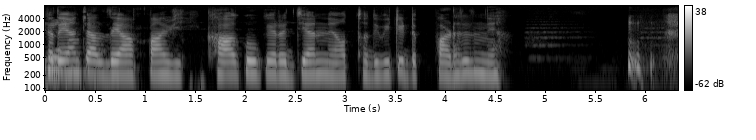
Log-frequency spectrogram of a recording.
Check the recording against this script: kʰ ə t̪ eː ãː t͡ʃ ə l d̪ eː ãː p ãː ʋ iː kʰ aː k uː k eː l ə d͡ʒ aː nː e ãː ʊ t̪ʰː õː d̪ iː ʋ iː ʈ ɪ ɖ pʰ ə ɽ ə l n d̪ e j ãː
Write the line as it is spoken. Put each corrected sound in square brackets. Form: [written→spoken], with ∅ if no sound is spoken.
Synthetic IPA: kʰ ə [t̪→d̪] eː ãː t͡ʃ ə l d̪ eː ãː p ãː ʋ iː kʰ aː k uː k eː [l→ɾ] ə d͡ʒ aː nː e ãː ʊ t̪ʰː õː d̪ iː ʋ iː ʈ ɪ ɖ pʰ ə ɽ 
